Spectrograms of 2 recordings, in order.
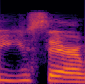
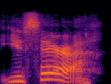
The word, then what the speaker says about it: USERRA: The way I remember how to pronounce this one is I say the word you, and then Sarah, like the name Sarah.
